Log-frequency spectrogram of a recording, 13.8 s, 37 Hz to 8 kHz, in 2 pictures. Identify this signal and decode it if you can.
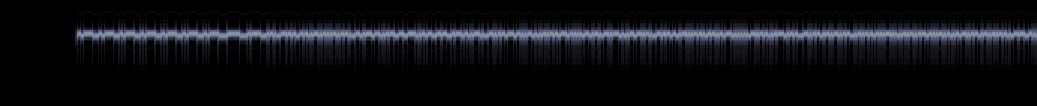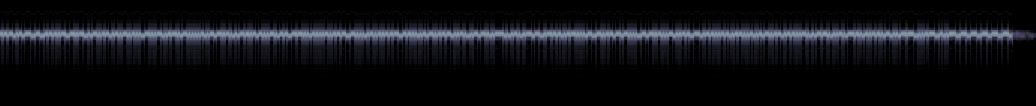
NAVTEX (SITOR-B), 100 baud, 170 Hz shift, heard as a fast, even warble, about 1360 Hz centre. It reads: 5OMZD KW6KM HPIR2 F1EH3 IZCA1 YXSGQ E6AH0 255M6 793H4 SSVGD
